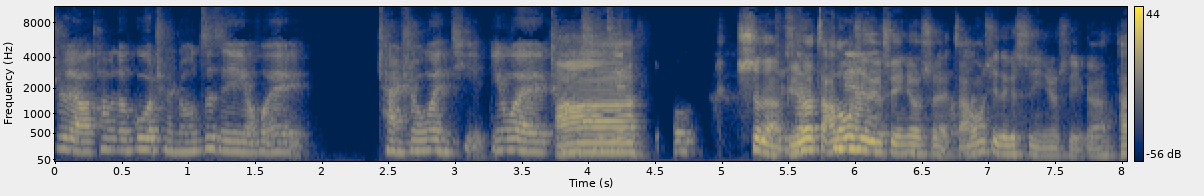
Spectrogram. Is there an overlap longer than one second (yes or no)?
yes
